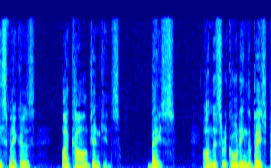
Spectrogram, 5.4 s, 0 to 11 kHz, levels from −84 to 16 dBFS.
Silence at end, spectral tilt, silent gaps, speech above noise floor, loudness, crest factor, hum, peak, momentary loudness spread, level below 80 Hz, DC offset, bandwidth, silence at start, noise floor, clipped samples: 0 s; -6 dB/octave; none; 38 dB; -26 LUFS; 22 dB; none; -6 dBFS; 20 LU; -42 dBFS; under 0.1%; 10 kHz; 0 s; -63 dBFS; under 0.1%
